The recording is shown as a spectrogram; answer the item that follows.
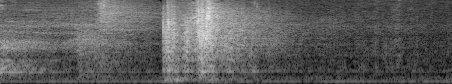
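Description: Short rustles and knocks of grocery packaging and a plastic bottle being handled on a table, two quick sounds about half a second and a second in, the second the loudest.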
